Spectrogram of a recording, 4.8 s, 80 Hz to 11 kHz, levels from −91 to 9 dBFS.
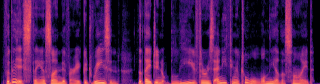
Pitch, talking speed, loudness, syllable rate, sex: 185 Hz, 275 wpm, -20 LUFS, 7.1 syllables/s, female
